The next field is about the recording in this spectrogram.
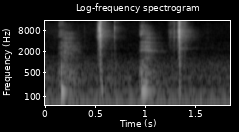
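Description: Four crisp clicks of a lighter being flicked to light a blunt, evenly spaced, each a short snap with a faint dull body, with no talk.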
